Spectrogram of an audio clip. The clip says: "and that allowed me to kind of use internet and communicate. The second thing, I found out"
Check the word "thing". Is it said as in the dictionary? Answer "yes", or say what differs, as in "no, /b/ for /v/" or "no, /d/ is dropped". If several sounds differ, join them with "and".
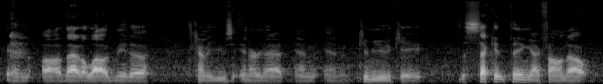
yes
